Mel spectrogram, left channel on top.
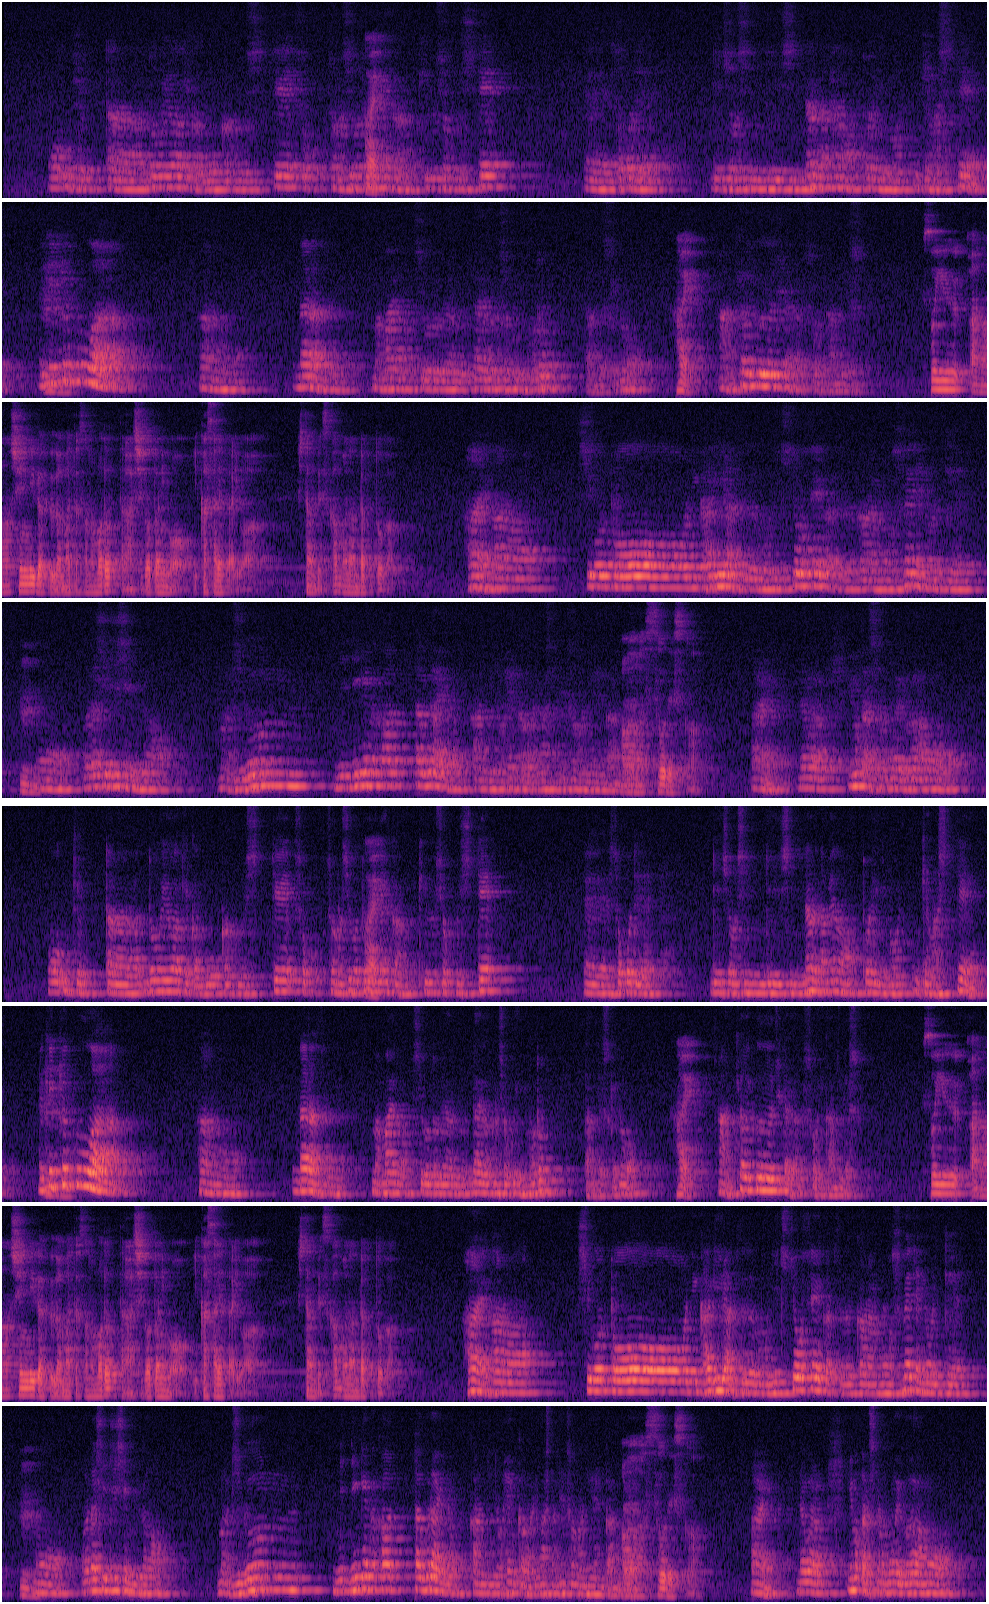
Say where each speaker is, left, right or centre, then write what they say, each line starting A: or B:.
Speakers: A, on the right (about 60°); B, on the right (about 85°).
A: を受けたら、どういうわけか合格して、そこ、その仕事を2年間休職して、
B: はい。
A: えーそこで臨床心理士になるためのトレーニングを受けまして、で、
B: うん。
A: 結局は、あの、ならずに、まあ、前の仕事である大学の職員に戻ったんですけど、
B: はい。
A: はい、教育自体はそういう感じです。
B: そういうあの心理学がまたその戻った仕事にも生かされたりはしたんですか学んだことが。
A: はい、あの、仕事に限らず、もう日常生活からもう全てにおいて、
B: うん。
A: もう私自身のまあ、自分に人間が変わったぐらいの感じの変化はありましたね、その2年間で。
B: ああ、そうですか。
A: はい。だから、今からして思えば、も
